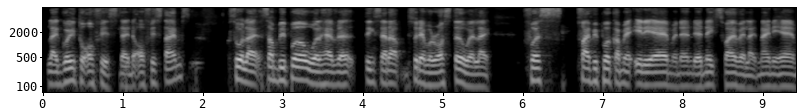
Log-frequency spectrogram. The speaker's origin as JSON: {"language": "English", "country": "Singapore", "said": "I'm from Singapore"}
